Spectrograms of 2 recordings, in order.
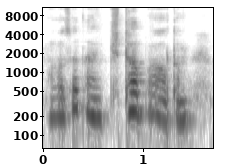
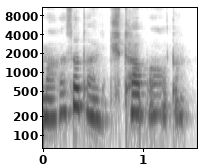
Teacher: Aldımdan əvvəlki söz kitab sözüdür. Deməli burada məntiqi vurğu kitab sözünün üzərinə düşür.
